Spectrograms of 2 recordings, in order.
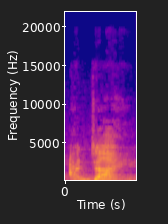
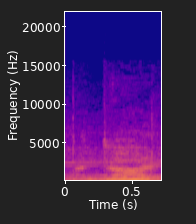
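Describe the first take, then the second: First: It is said with open anger. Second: It is said with impressed admiration. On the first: The word is meant as an insult. "kita marah" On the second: Something looks impressive. "itu juga adalah kekaguman"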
